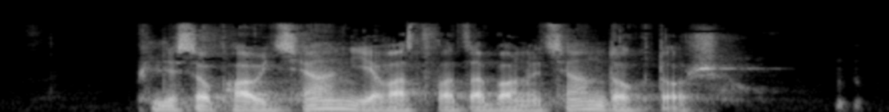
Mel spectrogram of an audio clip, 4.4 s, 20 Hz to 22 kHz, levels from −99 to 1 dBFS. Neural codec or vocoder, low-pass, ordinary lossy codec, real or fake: none; 9.9 kHz; AAC, 64 kbps; real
